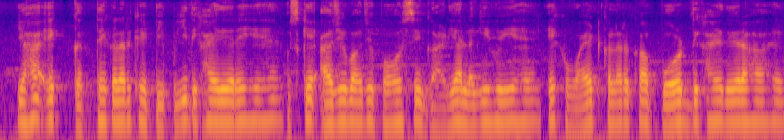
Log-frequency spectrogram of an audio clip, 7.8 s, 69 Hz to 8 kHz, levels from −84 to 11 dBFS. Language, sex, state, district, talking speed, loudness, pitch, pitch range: Hindi, male, Maharashtra, Nagpur, 205 wpm, -17 LUFS, 130 Hz, 125-130 Hz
